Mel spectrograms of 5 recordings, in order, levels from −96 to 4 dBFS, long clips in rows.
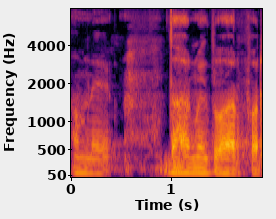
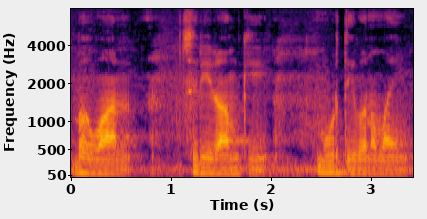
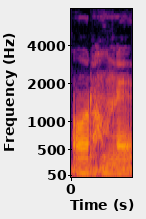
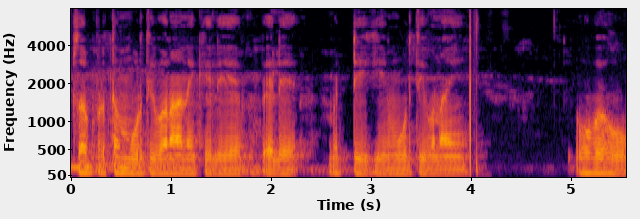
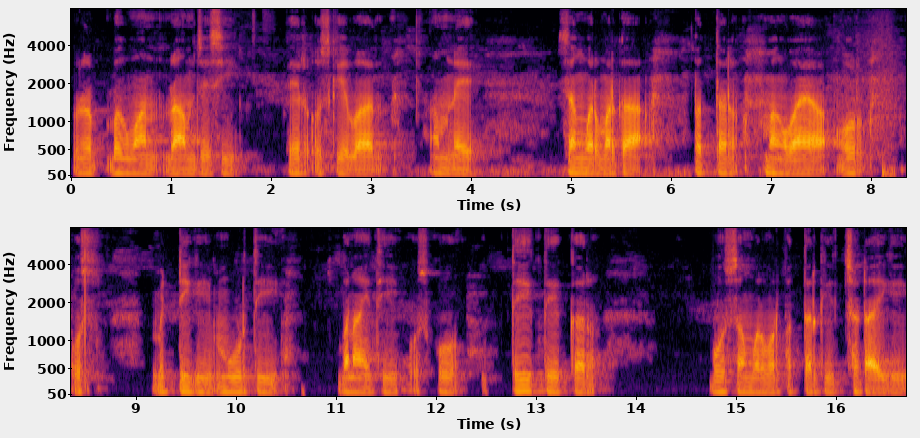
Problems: constant background noise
